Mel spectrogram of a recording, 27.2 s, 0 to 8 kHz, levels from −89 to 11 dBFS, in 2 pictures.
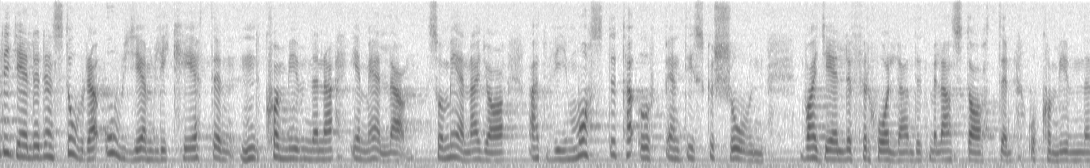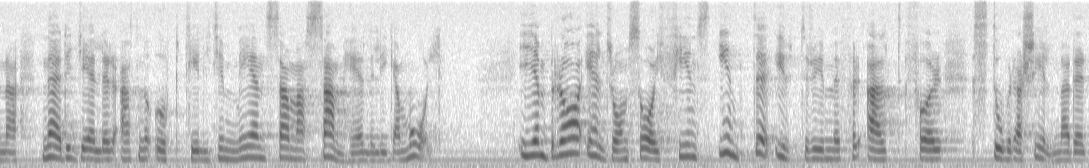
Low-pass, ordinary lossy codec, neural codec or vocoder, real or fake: none; none; none; real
